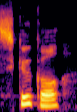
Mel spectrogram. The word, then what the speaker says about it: Schuylkill: Really to pronounce it. And it really is Schuylkill.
